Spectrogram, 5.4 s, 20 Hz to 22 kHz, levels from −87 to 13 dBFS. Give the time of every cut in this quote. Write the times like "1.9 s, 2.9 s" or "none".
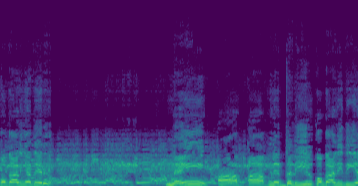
none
